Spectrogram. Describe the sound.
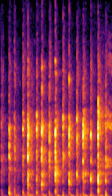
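A quick drum roll tapped out on a tabletop: about ten fast, evenly spaced knocks in a steady rhythm, fairly soft, with no voices over it.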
